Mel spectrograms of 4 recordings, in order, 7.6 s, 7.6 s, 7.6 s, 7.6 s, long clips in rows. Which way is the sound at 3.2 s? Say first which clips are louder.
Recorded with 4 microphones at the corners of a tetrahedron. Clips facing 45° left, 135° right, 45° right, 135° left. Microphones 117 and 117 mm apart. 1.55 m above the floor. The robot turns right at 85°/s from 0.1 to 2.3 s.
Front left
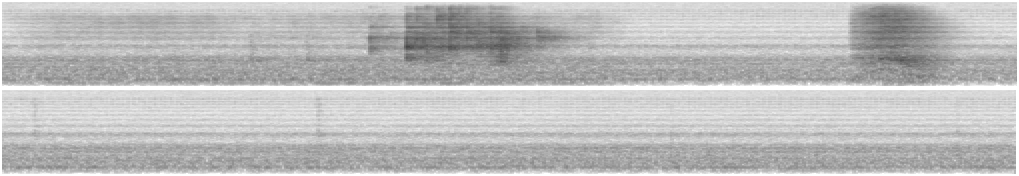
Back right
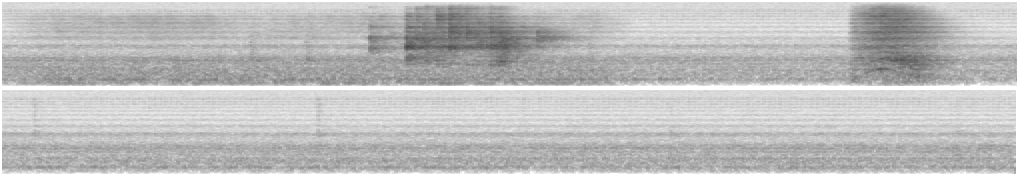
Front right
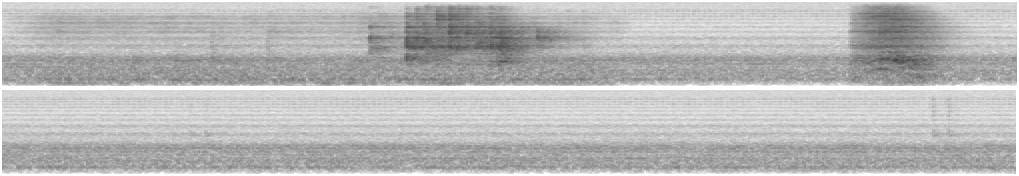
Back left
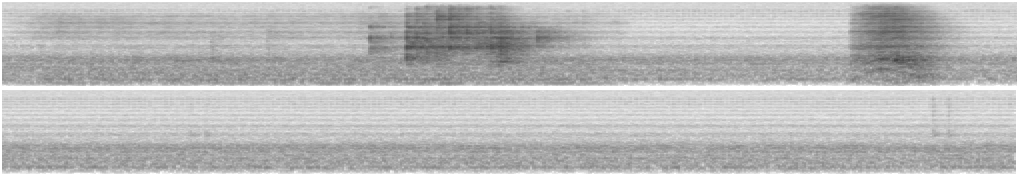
Back right 2 dB, even; 120° right.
